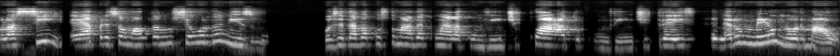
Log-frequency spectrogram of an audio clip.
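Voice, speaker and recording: A woman speaks in a raised, projected voice with a high pitch and a bright, sharp tone. Her loudness swings widely, her intonation is lively, and her pace is moderate. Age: 70s. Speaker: participant sharing health experience. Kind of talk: testimony.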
